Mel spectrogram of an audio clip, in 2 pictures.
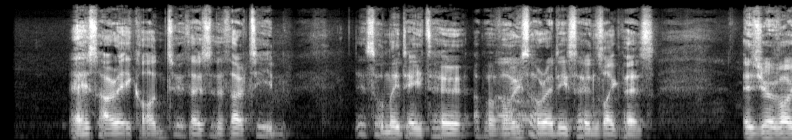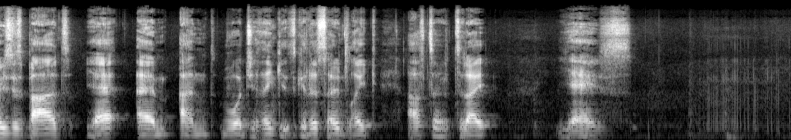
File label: broken voice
